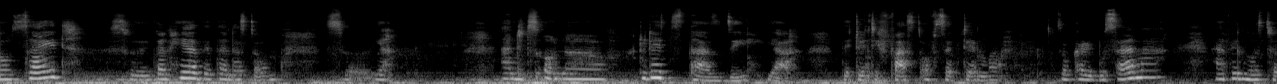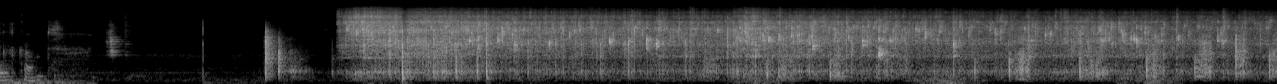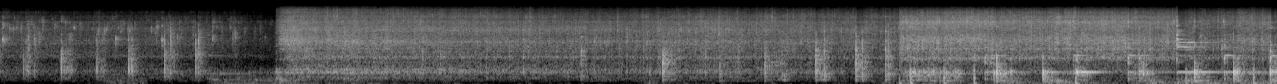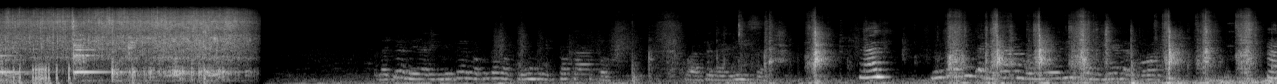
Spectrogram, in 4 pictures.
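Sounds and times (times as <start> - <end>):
vegetables sizzling in a pot: 16.1 - 41.0
metal spoon scraping a pot: 19.8 - 28.5, 32.1 - 40.9.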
